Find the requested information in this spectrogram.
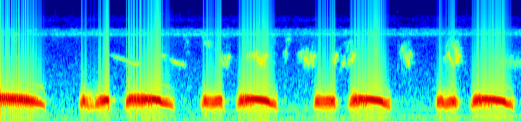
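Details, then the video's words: Spotted dove cooing steadily on a trapping lure recording: a run of paired phrases, a brief rolling note followed by a drawn-out, gently falling coo, about one pair per second, with faint high twitters in the background. "Pikat burung TEKUKUR gacor"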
